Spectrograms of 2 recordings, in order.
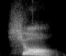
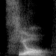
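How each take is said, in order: First: The syllable begins with a sh sound. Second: The syllable begins with a plain s sound. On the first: The speaker calls it right. "shawl with an S H" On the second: The speaker calls it wrong. "not seol"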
